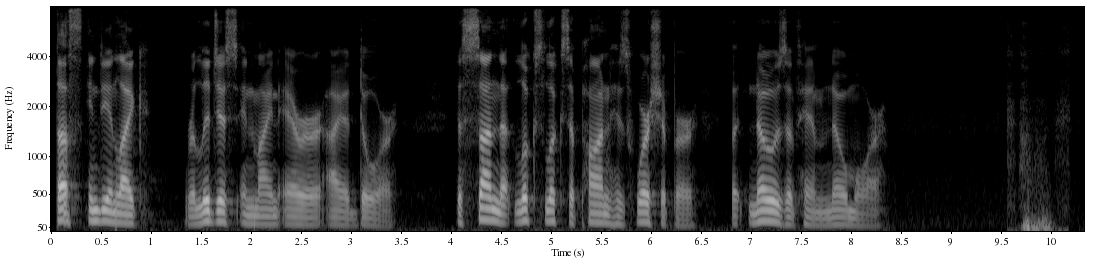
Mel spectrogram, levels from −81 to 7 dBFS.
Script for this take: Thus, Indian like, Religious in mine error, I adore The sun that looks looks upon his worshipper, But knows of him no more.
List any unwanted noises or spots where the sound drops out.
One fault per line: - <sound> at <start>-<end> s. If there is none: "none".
- breath at 9.6-10.2 s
